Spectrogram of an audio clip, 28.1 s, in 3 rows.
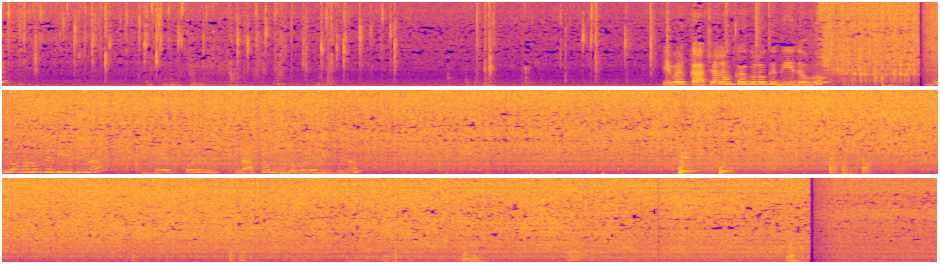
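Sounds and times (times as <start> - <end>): radish sizzling in oil: 0.0 - 28.0
steel spatula scraping a pan: 20.9 - 25.1.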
